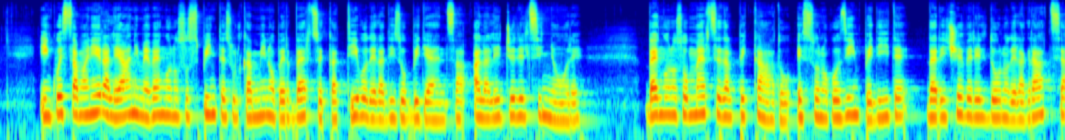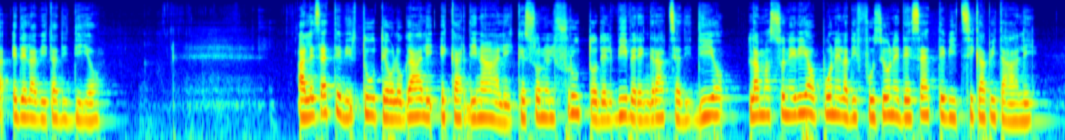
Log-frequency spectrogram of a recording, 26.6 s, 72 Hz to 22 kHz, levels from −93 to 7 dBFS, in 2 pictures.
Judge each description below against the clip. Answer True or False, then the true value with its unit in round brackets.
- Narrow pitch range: True (2.1 semitones)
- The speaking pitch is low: False (190 Hz)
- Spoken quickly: False (140 wpm)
